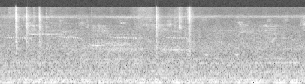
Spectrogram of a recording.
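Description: Outdoor background noise: a steady low rumble with a few faint bird chirps and a handful of sharp clicks, two of them near the start and a cluster about two seconds in.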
